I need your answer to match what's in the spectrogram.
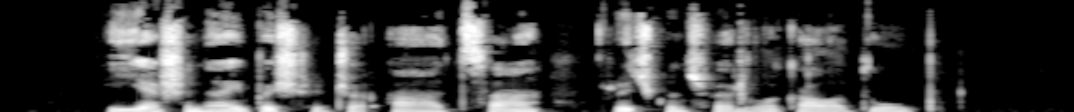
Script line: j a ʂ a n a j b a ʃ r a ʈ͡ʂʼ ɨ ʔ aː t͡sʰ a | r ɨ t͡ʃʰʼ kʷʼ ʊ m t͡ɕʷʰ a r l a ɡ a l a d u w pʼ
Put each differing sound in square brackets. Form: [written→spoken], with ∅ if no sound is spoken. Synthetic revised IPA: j a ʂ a n a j b a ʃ r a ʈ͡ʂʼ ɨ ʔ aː t͡sʰ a | r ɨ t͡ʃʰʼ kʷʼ ʊ [m→n] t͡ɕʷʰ a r l a ɡ a l a d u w pʼ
